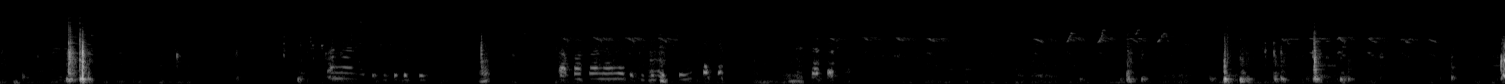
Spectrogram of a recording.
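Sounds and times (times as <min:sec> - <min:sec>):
small bird chirping: 0:05.1 - 0:14.6.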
